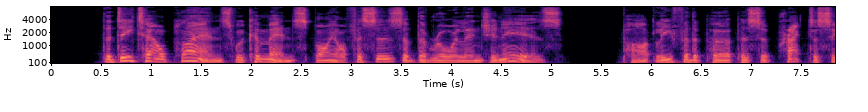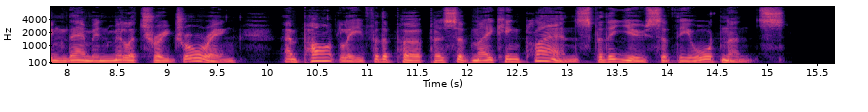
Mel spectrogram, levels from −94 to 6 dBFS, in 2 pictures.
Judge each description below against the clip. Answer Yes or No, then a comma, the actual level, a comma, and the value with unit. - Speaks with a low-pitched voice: Yes, low, 110 Hz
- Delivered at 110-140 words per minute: Yes, slow, 135 wpm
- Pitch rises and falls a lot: Yes, wide, 5.7 semitones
